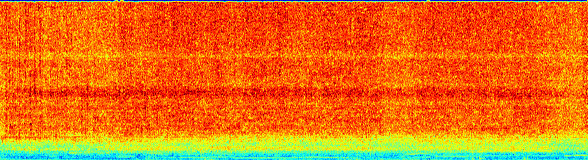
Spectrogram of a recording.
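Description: Raw shrimp dropped into hot oil and garlic in a non-stick frying pan, setting off a loud, steady sizzle that starts suddenly and keeps up as they are stir-fried.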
